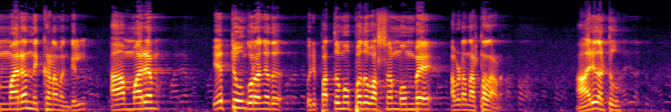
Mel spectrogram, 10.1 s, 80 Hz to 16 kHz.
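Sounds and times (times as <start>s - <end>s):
man preaching into a microphone: 0.0s - 10.0s.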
